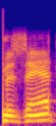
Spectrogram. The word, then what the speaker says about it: Mazzant: last name uh it's it's mazant it's the americanized version i always tell people p-i-z-z-a how do you say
